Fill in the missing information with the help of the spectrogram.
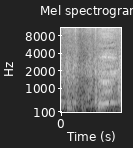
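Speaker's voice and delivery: high, sharp breath in; a real gasp of surprise; delighted gasp. Real, not acted. Gasping at the little bear house, real surprise.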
